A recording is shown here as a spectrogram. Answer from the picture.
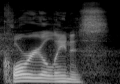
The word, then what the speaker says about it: Coriolanus: Coriolanus. How do you pronounce his name? – That's right. That's how you say it. That's literally how you say it. – You literally have to say anus.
